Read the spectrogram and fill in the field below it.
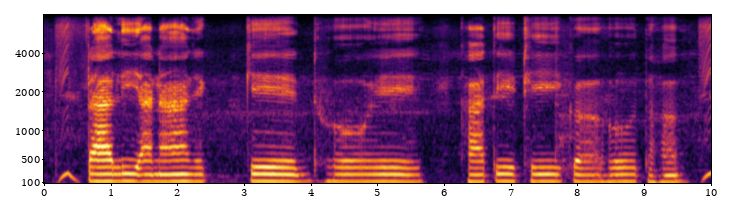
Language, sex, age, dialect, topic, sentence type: Bhojpuri, male, 18-24, Northern, agriculture, statement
